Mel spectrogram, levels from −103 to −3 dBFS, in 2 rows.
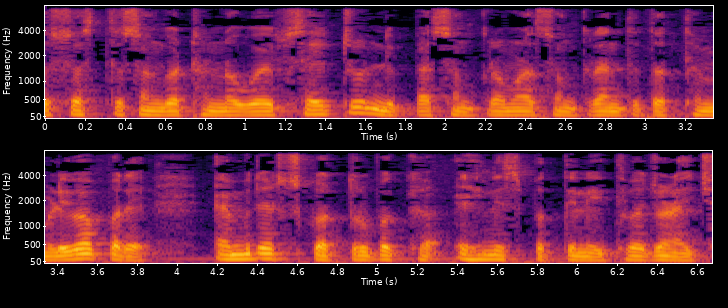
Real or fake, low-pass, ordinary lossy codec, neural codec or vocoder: real; 7.2 kHz; none; none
